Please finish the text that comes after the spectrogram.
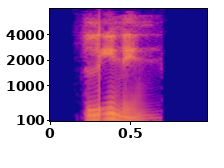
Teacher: Leaning is a 2-syllable word with stress on the first syllable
